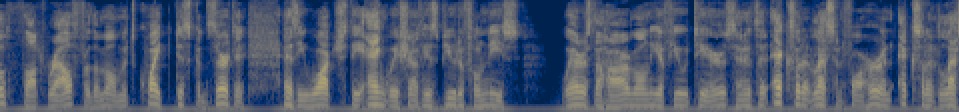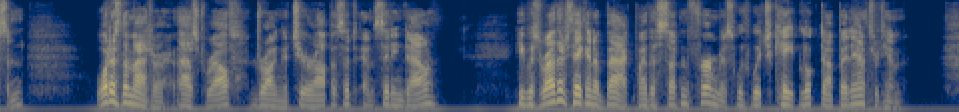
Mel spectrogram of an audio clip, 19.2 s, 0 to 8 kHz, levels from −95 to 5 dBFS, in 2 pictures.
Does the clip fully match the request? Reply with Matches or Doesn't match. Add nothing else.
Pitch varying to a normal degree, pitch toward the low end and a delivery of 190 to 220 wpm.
Matches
